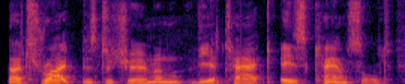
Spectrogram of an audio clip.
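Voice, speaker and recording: An actor playing a defiant, principled American president in a radio play, speaking in rhetorical, oratorical questions. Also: male voice, mid-range voice, expressive, fairly quick, a bit bright, close to an everyday voice. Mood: firm, composed. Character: defiant, principled male American president, indignant yet composed.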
